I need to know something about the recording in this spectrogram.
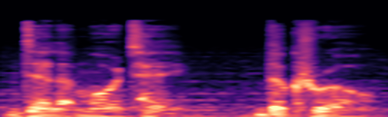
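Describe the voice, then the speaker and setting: A formal, ominous dwarf in a fantasy game. He speaks very slowly in a deep voice over clear music. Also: steady tone. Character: slow, ominous, formal dwarf man from an isolated city. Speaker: voice actor. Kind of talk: video game cutscene acting.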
